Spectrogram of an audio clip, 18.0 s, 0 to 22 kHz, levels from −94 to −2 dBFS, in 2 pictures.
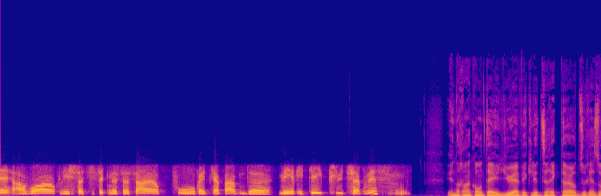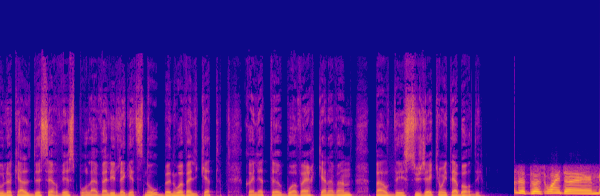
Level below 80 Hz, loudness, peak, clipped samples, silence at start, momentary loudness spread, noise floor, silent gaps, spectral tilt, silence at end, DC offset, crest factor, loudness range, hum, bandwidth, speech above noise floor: -58 dBFS; -24 LUFS; -6 dBFS; under 0.1%; 0 s; 10 LU; -61 dBFS; none; -5.5 dB/octave; 0 s; under 0.1%; 18 dB; 7 LU; none; 15.5 kHz; 38 dB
